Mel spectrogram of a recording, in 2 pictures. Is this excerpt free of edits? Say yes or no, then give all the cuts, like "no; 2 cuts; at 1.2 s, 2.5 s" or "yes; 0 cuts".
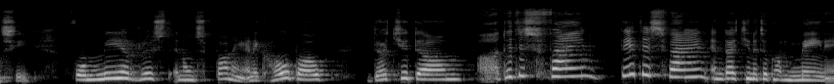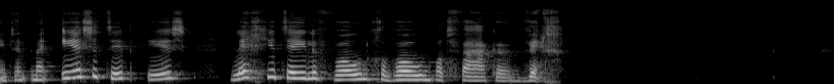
no; 1 cut; at 4.8 s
